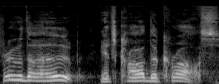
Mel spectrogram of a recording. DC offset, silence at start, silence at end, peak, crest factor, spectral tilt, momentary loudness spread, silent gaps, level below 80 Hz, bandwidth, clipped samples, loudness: under 0.1%; 0 s; 0 s; -6 dBFS; 14 dB; -5 dB/octave; 8 LU; none; -58 dBFS; 16.5 kHz; under 0.1%; -21 LUFS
